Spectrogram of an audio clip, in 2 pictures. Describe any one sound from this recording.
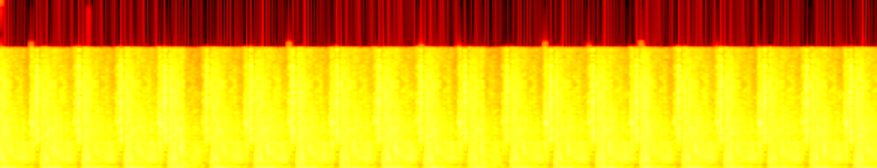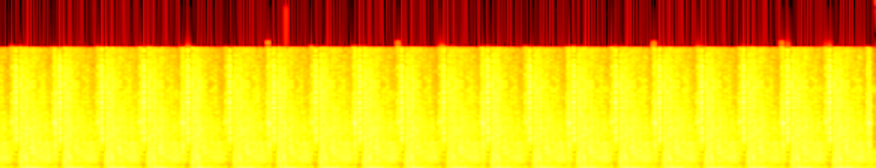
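A heavy gun fires rapid, evenly spaced blasts.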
